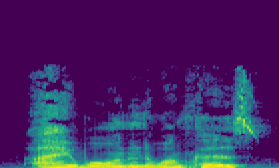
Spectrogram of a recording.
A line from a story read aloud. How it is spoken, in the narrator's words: old Baroness sighed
